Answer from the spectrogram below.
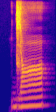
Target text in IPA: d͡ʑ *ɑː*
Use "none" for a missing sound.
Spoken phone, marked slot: ɑː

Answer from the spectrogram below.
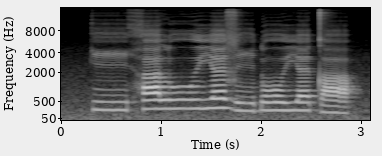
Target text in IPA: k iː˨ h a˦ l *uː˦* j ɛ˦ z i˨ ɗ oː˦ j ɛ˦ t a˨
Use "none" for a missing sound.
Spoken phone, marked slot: uː˦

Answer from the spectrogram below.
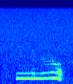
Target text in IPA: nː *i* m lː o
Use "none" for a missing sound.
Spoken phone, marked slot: i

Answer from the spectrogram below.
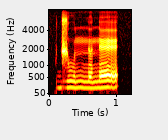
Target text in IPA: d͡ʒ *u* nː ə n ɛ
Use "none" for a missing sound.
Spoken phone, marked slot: u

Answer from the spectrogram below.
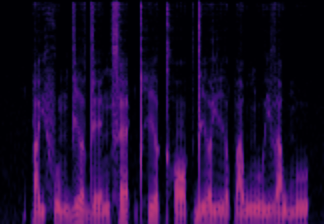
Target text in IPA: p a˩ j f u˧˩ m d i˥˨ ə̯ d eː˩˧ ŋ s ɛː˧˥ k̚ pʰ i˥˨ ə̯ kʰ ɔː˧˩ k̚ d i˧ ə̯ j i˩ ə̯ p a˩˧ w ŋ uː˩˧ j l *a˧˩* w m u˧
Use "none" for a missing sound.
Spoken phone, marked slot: a˧˩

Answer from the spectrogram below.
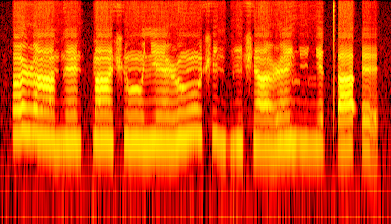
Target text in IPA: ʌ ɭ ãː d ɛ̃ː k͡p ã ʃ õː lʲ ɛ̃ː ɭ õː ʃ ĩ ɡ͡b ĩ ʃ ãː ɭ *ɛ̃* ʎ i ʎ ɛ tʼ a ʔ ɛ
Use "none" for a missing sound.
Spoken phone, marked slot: ɛ̃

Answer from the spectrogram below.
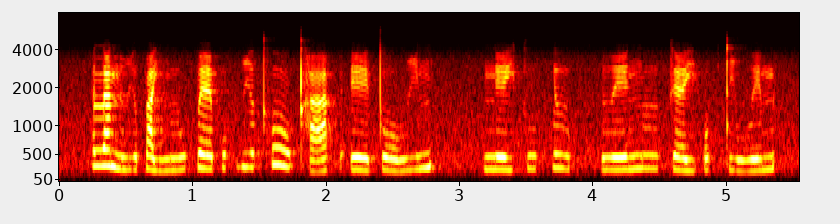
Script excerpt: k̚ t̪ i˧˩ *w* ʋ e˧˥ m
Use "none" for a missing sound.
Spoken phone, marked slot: w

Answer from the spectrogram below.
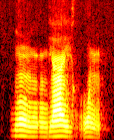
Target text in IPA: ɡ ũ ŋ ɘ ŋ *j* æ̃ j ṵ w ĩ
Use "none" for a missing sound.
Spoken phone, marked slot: j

